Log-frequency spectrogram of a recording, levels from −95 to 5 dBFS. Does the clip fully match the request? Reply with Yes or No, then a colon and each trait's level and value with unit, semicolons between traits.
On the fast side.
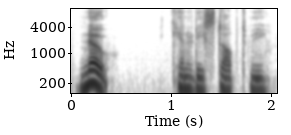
No: slow, 115 wpm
